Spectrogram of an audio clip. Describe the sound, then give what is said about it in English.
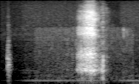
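A single short, breathy yawn, a quick rush of air over a faint steady hum, with a small click just before it and no talking. “and I gotta yawn again.”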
